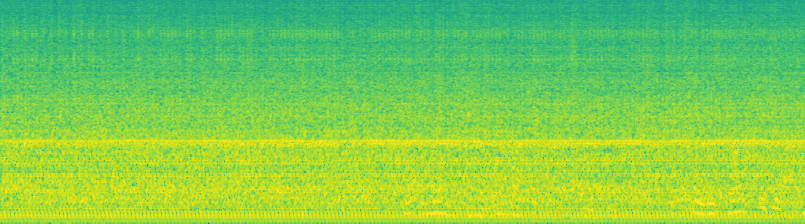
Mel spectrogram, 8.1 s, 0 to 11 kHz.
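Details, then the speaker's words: Kohler Courage single-cylinder riding mower engine after valve adjustment at 200 hours (intake set 0.005 in, exhaust 0.007 in), reassembled: steady even beat with no ticking or tapping, running smooth like a steam engine; valvetrain healthy. "can you listen careful how smooth it runs in slow motion you hear that if there would be something wrong with your VES or stuff you would hear it it would make weird noise but this is like a steam engine here it's like smooth and nice"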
